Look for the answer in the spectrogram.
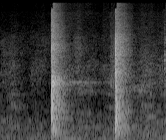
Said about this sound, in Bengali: আমরা কিন্তু এইরকম ভাবে হাততালি দেব না, আমরা এরকম ভাবে হাততালি দেব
